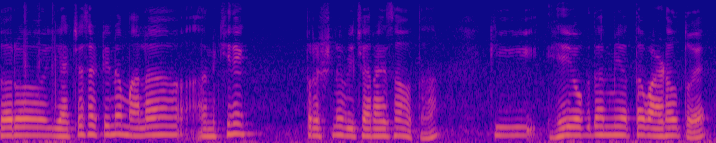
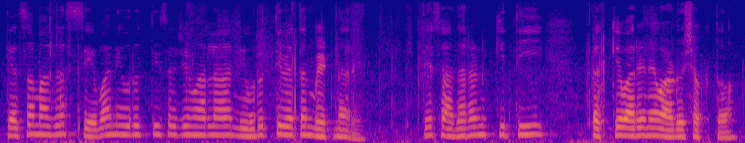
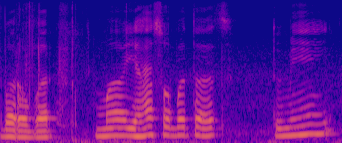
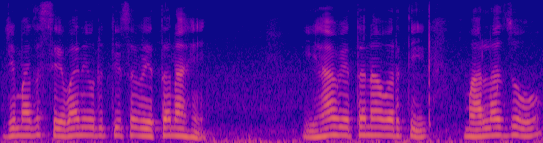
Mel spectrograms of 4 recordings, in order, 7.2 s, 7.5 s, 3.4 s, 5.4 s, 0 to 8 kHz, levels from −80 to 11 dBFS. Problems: constant background noise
